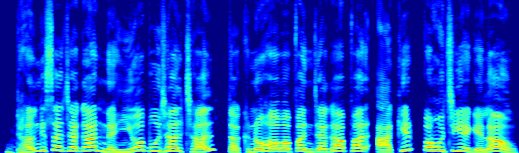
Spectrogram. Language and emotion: Maithili, happy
